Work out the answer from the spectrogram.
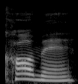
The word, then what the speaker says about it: come: You can pronounce it in both ways, come or come, and it varies depending where you are in Italy.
